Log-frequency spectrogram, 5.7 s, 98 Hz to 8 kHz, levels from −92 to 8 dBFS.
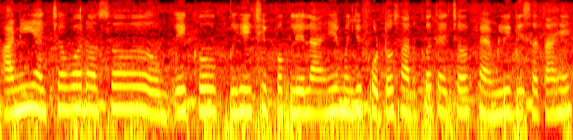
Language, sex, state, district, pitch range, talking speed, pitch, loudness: Marathi, female, Maharashtra, Gondia, 230-255 Hz, 145 wpm, 240 Hz, -14 LUFS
